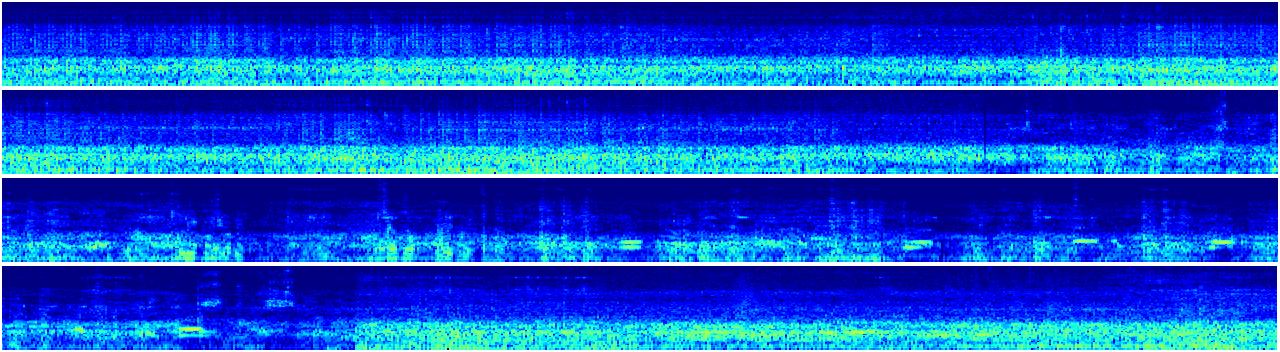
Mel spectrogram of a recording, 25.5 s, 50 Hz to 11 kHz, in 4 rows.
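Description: A milling machine makes light dry cuts with an 8mm cutter through a vice, drilling jig part, giving a continuous loud mechanical whirr with a dip partway through before the steady grinding resumes.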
